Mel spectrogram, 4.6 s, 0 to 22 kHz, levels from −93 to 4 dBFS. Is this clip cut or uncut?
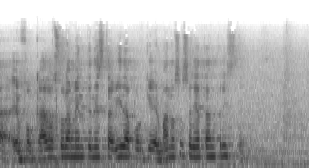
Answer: uncut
